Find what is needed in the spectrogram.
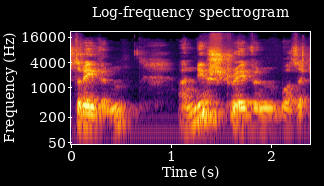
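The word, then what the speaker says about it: Strathaven: It looks like Strath Aan, but it's pronounced Straven.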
